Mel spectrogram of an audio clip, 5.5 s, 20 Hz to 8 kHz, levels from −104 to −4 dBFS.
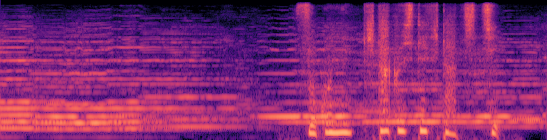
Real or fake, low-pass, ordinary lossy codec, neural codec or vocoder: fake; 7.2 kHz; none; codec, 44.1 kHz, 7.8 kbps, Pupu-Codec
